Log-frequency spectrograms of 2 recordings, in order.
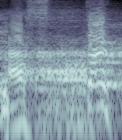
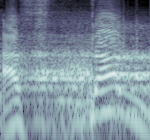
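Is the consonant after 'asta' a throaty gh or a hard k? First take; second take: k; gh. First: The consonant after 'asta' is a hard k. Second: The consonant after 'asta' is a throaty gh. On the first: The speaker calls it wrong. "অনেকে পড়ে কি আস্তাক, কাফ হয়ে যাবে, তাহলে কুফরি।" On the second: The speaker calls it right. "এটা হলো গাইন, গাইন।"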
